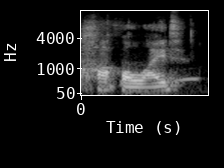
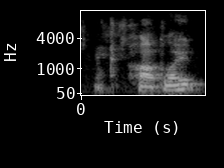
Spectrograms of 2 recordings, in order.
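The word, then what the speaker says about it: Hoplite: extra syllable in there it's not hoop a light hoplight hoplight hoplight delicious Hop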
